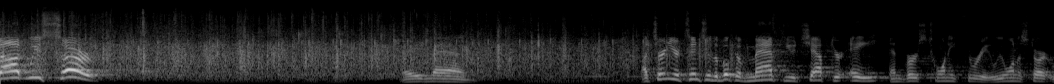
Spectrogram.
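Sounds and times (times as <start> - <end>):
audience hand clapping: 0.0 - 7.8
speech: 0.3 - 1.2, 4.0 - 4.8, 6.4 - 10.5.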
